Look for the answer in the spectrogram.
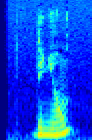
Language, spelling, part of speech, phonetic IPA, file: Russian, днём, adverb / noun, [dʲnʲɵm], Ru-днём.ogg
- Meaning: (adverb) by day, during the day; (noun) instrumental singular of день (denʹ)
